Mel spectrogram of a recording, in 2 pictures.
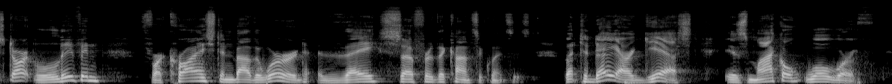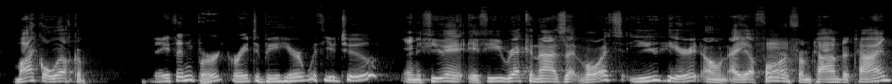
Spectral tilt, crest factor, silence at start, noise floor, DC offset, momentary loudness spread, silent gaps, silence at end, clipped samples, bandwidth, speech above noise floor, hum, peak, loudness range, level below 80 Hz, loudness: -6.5 dB/octave; 18 dB; 0 s; -46 dBFS; under 0.1%; 7 LU; none; 0 s; under 0.1%; 15 kHz; 26 dB; none; -2 dBFS; 3 LU; -52 dBFS; -21 LUFS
